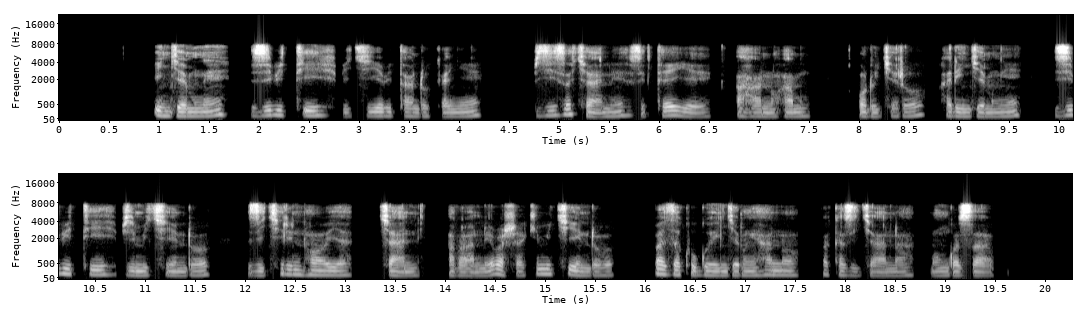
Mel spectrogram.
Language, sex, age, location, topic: Kinyarwanda, male, 25-35, Kigali, government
